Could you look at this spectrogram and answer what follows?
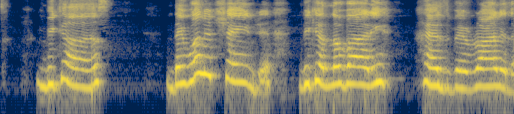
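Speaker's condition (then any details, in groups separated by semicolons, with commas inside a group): Cerebral palsy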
